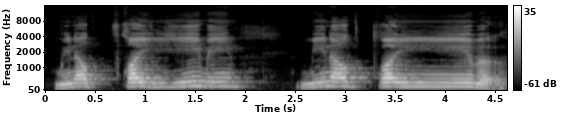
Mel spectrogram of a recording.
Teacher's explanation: وقف کرتے ہوئے با کو قلقلہ کریں گے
